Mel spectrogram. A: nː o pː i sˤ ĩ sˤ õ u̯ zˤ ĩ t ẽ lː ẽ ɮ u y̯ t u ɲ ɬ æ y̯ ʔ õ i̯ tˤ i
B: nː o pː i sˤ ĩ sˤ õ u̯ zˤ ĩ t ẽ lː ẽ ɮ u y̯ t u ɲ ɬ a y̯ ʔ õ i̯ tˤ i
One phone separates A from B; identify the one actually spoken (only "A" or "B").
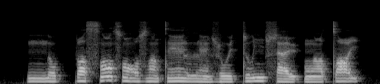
A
